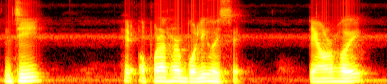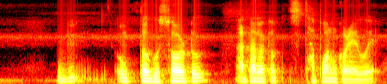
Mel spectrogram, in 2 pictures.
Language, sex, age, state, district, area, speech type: Assamese, male, 18-30, Assam, Dibrugarh, rural, spontaneous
